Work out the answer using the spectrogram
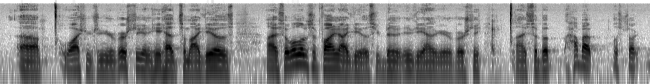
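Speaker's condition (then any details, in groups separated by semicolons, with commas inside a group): Tongue cancer surgery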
